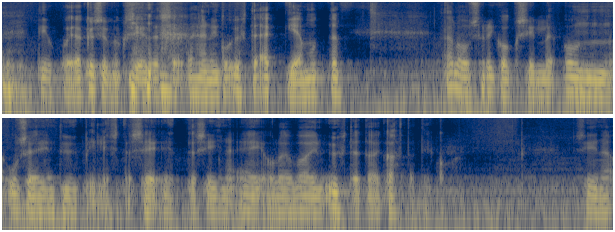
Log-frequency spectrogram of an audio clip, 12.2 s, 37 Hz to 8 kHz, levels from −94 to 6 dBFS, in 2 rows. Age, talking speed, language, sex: 60-79, 115 wpm, Finnish, male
